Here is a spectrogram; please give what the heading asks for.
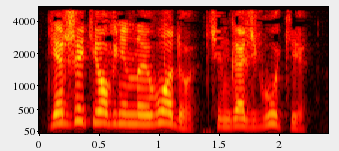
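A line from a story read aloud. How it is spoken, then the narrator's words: Male smirking grunt. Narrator (Russian): хмыкнул он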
